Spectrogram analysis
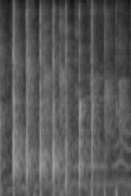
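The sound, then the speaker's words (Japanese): Applause on a radio program, heard as ten sharp hand claps from a single pair of hands in a quick, even rhythm, fading slightly toward the end. “全国各地から拍手の渦が届いております。”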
